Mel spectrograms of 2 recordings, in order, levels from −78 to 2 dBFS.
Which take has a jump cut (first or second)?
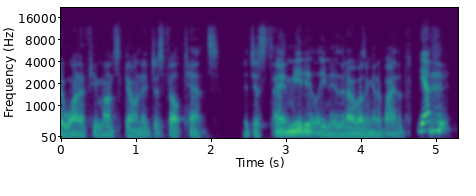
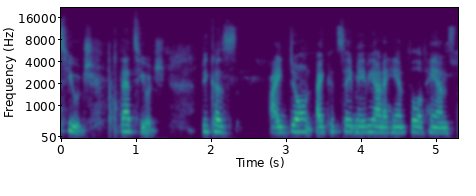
first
